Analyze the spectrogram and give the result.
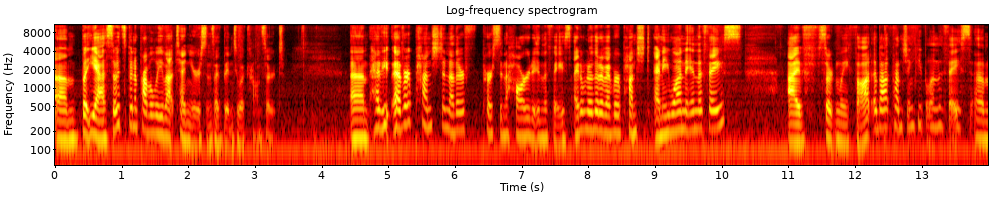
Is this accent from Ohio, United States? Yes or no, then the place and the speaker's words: yes; Ohio, United States; also born or lived in Georgia / New York; I grew up in Ohio, And I lived in Georgia for 10 years. And I lived in New York for 6 years. And now I'm back in kind of the mid-upper South right now.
